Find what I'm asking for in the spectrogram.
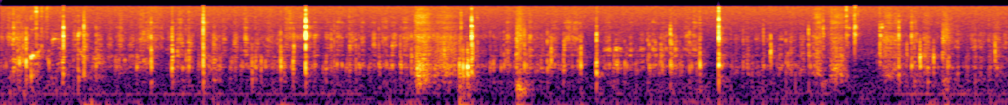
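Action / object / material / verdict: scrape / plastic pill organizer lids / plastic / none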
